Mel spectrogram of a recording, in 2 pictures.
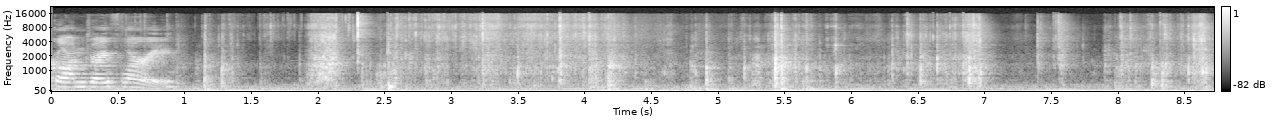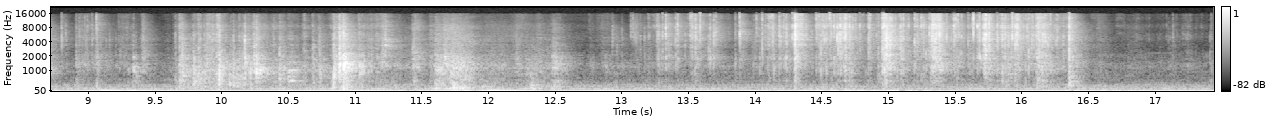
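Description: Foil packs and cards rustle and crinkle as hands handle them.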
